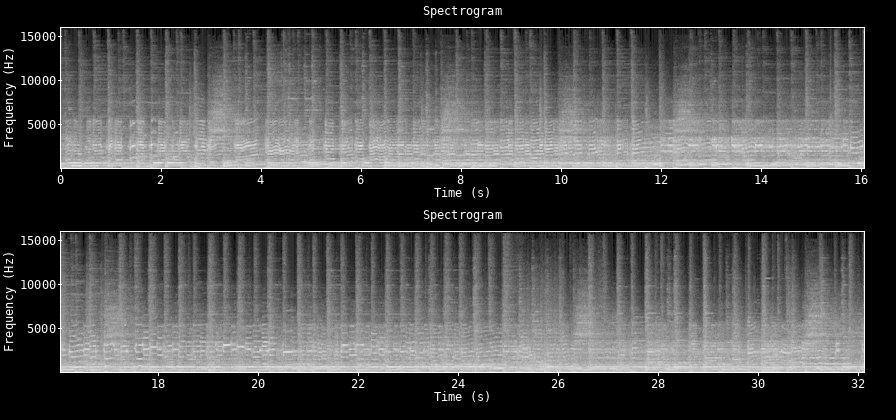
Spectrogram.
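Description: Live blues-rock band playing an instrumental break, with electric guitar carrying the lead over drums, bass and keyboards and no singing.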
